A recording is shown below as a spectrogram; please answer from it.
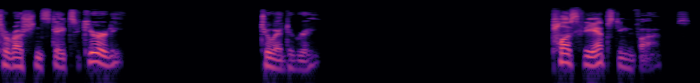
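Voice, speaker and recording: Guy on his livestream, slow drawn out talk, rambles with tons of uhs, dry little room. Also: medium pitch, expressive, husky, no echo. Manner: rambling, many fillers and restarts. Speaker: livestream host. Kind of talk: casual political commentary.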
